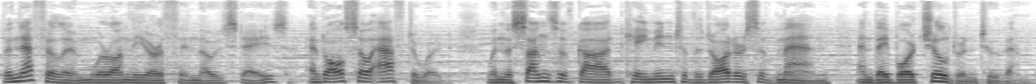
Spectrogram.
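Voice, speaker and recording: A man narrating dramatized scripture from a script in a solemn, measured and formal manner. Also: fairly low pitch, expressive. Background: music.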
